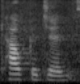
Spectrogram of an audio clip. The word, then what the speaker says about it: chalcogen: to a group called the chalcogen the chalcogen so that's how you pronounce that word chalcogen and this is the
